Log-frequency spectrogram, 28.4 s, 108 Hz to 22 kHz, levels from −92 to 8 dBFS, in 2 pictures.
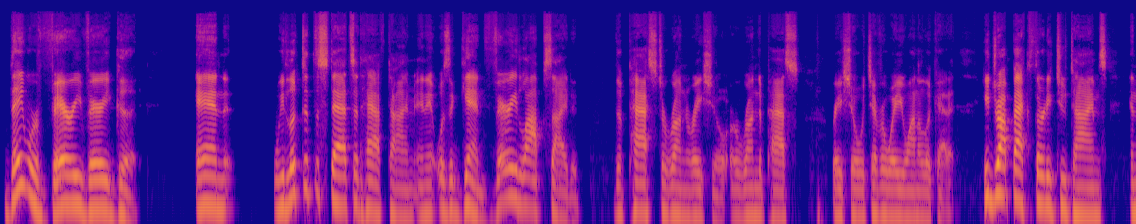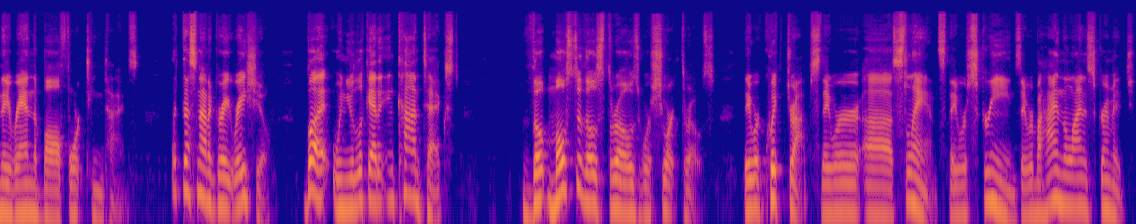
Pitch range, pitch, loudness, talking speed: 130-175 Hz, 150 Hz, -26 LUFS, 190 wpm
